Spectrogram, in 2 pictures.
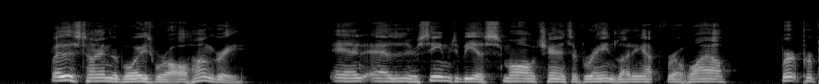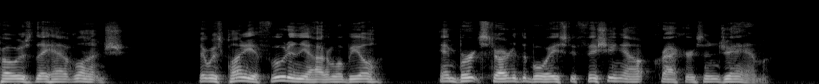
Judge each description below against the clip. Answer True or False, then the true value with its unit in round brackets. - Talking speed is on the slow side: False (185 wpm)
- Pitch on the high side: False (130 Hz)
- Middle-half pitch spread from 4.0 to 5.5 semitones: False (3.1 semitones)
